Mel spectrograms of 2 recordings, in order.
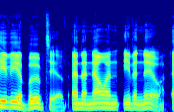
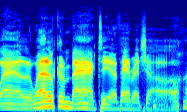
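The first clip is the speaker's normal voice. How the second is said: evil, half-pirate villain host voice; 3 semitones lower than usual. Co-host repeats the show's welcome like an evil villain, half pirate voice. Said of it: "that's like a half pirate kind of guy".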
